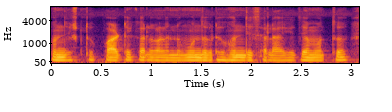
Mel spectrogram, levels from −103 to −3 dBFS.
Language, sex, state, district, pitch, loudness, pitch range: Kannada, male, Karnataka, Koppal, 105 Hz, -21 LUFS, 105-110 Hz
